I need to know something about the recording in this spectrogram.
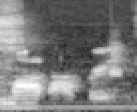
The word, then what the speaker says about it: Ahmaud Arbery: Ahmed Pronounce it. Arbery. Case. Ahmaud Arbery.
